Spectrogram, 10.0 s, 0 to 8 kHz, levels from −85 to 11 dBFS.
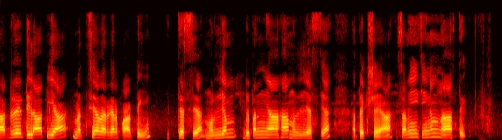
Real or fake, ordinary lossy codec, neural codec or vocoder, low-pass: fake; MP3, 48 kbps; vocoder, 22.05 kHz, 80 mel bands, Vocos; 7.2 kHz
